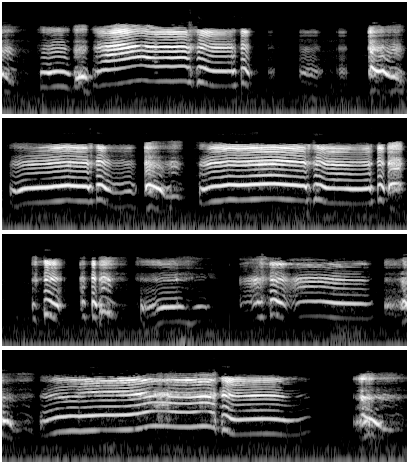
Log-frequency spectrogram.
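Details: Loud, sustained rhythmic wails with brief catch breaths and a steady low hum behind; ordinary vigorous infant crying.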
